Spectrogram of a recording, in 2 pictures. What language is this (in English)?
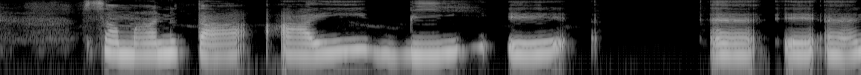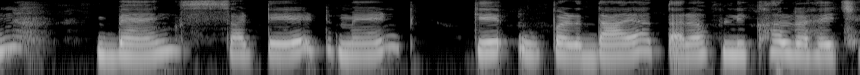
Maithili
